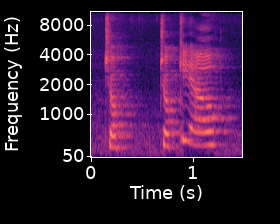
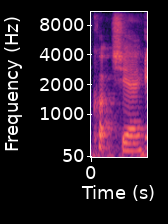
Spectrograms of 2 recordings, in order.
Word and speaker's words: Cocio: Chocchio. – There's no H. Cocchio? – Cocchio.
